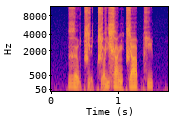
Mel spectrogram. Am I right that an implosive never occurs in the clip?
yes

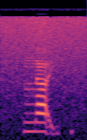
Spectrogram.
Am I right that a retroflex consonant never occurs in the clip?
yes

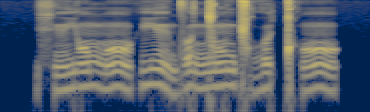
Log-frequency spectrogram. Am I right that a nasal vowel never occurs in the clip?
no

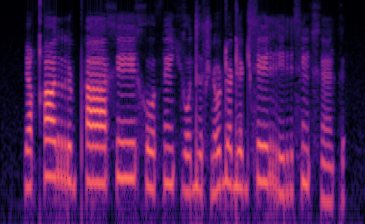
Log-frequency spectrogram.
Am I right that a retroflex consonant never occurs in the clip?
no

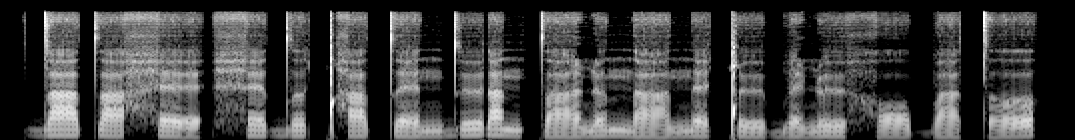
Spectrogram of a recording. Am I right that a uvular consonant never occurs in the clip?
yes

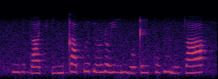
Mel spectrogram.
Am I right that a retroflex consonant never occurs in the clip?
no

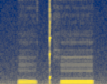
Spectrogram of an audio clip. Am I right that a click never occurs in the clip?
no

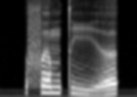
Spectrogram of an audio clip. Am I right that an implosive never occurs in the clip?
yes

